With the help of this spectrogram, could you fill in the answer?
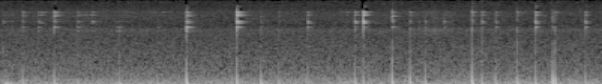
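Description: Medium manicured fingernails tap and clink on the exposed glazed spout of a medium, hollow white ceramic teapot wrapped in a grey knitted wool cozy that leaves only the spout and handle uncovered; the pot is then held in both hands. The result is a quiet series of sharp, very short clinks with a bright, high glassy ring and soft low thumps underneath, each dying away almost instantly.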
